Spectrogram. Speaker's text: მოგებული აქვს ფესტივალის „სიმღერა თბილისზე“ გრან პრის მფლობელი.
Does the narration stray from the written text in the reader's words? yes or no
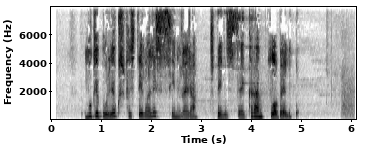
yes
